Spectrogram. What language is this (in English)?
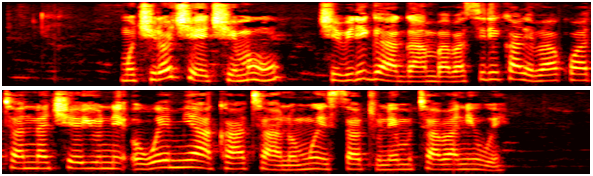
Ganda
